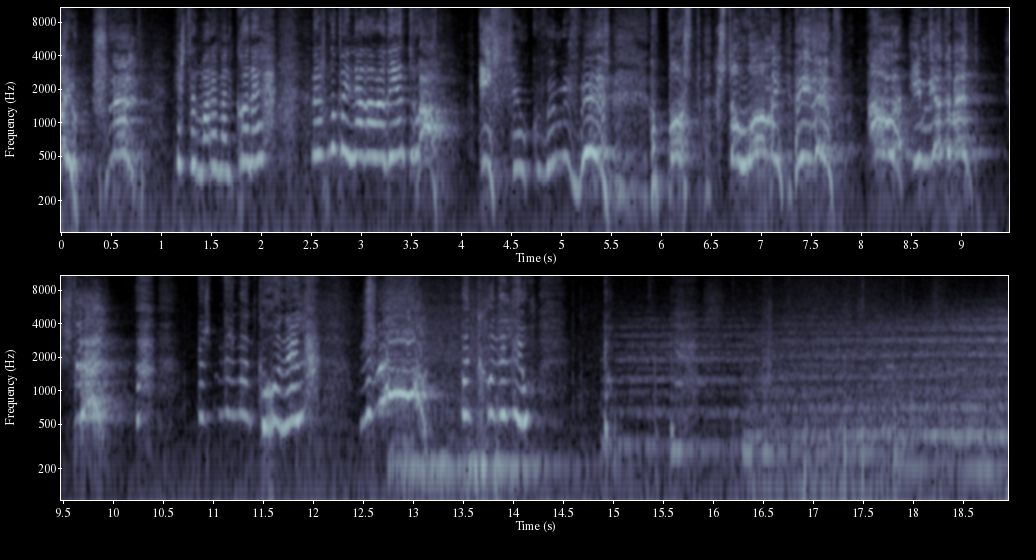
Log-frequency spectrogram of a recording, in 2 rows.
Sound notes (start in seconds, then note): 11.7 Von Block bellows a "Schnell"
